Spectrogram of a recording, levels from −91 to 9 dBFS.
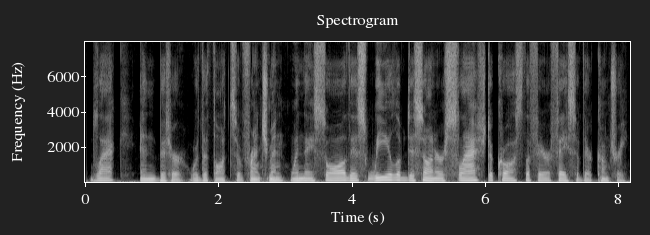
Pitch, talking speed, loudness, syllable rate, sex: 115 Hz, 170 wpm, -19 LUFS, 4.0 syllables/s, male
